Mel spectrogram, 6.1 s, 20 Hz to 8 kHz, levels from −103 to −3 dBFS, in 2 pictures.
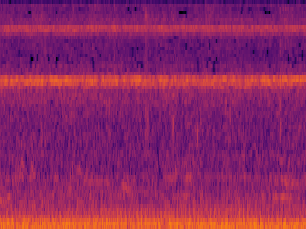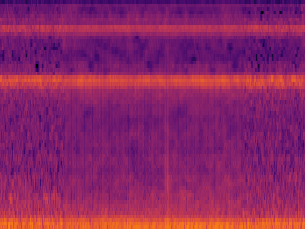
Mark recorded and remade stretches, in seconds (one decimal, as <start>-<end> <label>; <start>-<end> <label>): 0.0-3.7 recorded; 3.7-5.5 remade; 5.5-6.1 recorded

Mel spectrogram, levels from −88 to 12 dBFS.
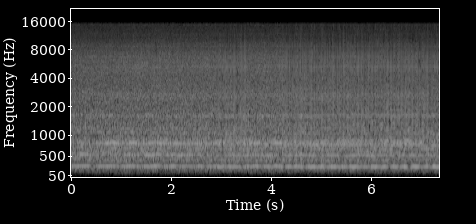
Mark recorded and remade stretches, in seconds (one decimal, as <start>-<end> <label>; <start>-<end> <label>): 0.0-2.9 recorded; 2.9-3.5 remade; 3.5-4.2 recorded; 4.2-7.4 remade

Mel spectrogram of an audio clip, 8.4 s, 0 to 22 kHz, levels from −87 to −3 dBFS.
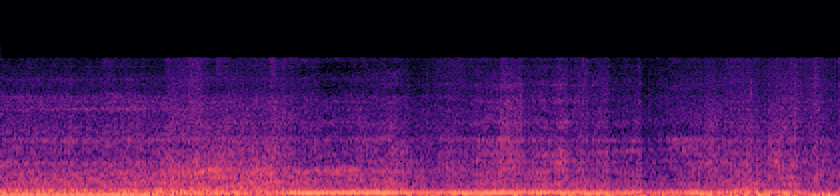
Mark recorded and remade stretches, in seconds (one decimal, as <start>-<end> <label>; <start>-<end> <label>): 0.0-1.5 recorded; 1.5-5.2 remade; 5.2-6.7 recorded; 6.7-8.4 remade

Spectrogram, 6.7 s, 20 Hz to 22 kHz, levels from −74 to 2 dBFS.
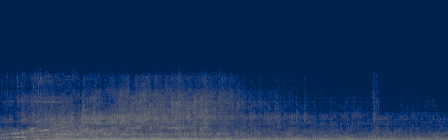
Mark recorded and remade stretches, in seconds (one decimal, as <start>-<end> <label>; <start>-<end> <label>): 0.0-0.5 remade; 0.5-1.1 recorded; 1.1-6.7 remade

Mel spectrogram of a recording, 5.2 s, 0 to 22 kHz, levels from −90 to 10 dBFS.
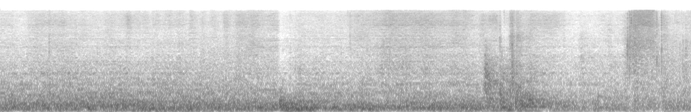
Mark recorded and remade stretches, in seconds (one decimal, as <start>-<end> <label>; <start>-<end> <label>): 0.0-1.5 remade; 1.5-1.9 recorded; 1.9-4.7 remade; 4.7-5.2 recorded

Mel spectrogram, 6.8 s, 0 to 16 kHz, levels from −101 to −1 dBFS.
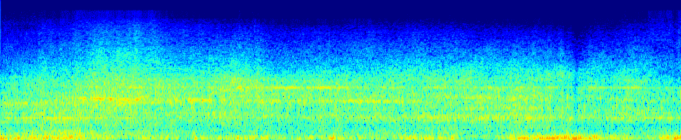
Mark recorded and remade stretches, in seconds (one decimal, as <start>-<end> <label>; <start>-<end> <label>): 0.0-1.4 recorded; 1.4-2.3 remade; 2.3-6.8 recorded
